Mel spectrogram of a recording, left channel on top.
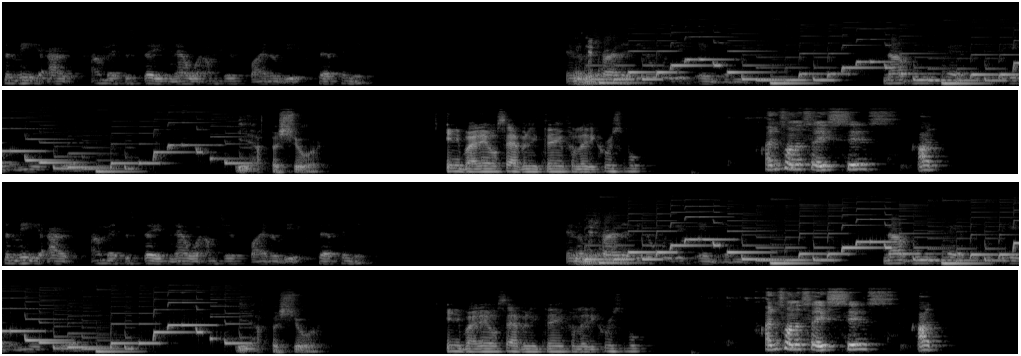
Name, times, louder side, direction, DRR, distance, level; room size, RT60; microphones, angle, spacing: voice 1, 0.0-3.6 5.6-7.5 8.8-11.0, right 1 dB, 10° right, 1 dB, 1.4 m, -41 dB
sound 1, 5.8-12.7, right 2 dB, 30° right, 0.8 m, -33 dB
voice 2, 12.5-13.4 14.6-16.5, left 3 dB, 50° left, 10 dB, 0.8 m, -34 dB
voice 3, 17.8-19.5, right 4 dB, 60° right, 4 dB, 0.7 m, -27 dB
10.5 x 3.7 x 3.8 m, 0.34 s
head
